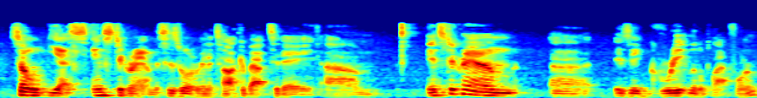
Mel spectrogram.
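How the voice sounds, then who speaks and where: A man speaks with a fairly low pitch. His pitch varies in an ordinary way. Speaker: social media presenter. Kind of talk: webinar presentation. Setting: online webinar. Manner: animated.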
